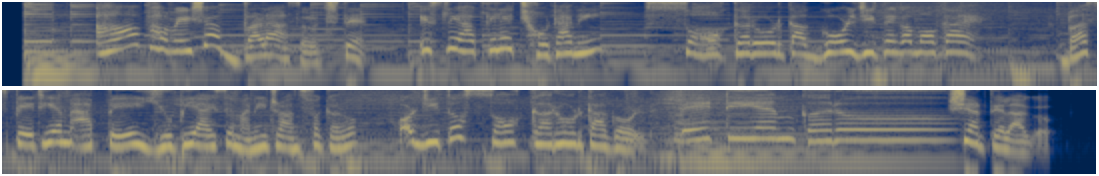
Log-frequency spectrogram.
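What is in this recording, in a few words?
tvc hindi; paytm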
